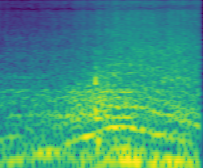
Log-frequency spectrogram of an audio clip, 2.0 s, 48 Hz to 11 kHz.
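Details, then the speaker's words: 2011 BMW 535i with reduced power from a 5V reference fault, pedal position sensor unplugged and codes erased: engine note climbs smoothly and holds higher revs without stumbling; it now revs freely. "I still don't think it's going to rev up because we have an issue. Actually, it does rev up now."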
